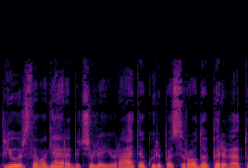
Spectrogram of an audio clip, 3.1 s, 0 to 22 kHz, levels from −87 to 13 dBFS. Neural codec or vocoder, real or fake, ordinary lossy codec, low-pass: none; real; MP3, 64 kbps; 14.4 kHz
